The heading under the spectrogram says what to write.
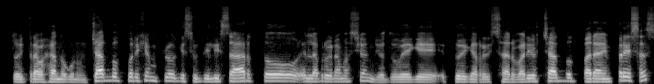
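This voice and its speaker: The man has a plain, everyday voice at a medium pitch with ordinary pitch variation, heard in a dry, close sound with no echo. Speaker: AI course instructor. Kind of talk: online lecture.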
